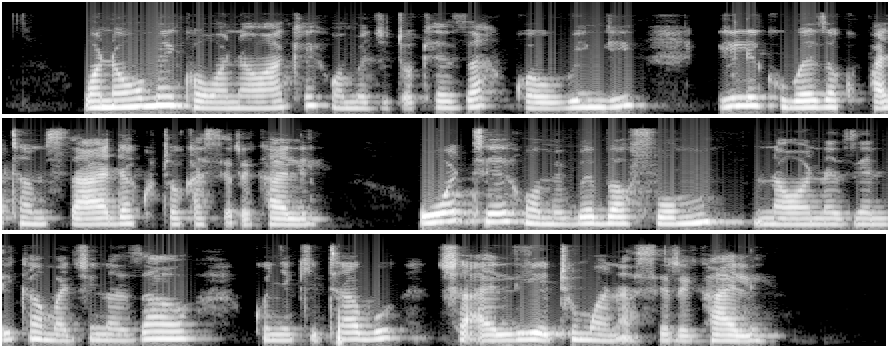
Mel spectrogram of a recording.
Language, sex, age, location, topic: Swahili, female, 25-35, Nakuru, government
